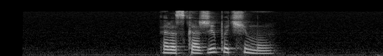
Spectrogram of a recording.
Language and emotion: Russian, neutral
